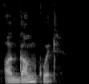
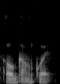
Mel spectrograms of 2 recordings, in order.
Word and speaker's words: Ogunquit: I said Agunquit. I didn't say Ogunquit. Just note from a New Englander, we pronounce it Agunquit, not Ogunquit, but whatever.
